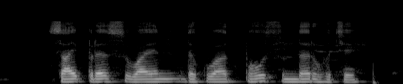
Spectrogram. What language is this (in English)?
Magahi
